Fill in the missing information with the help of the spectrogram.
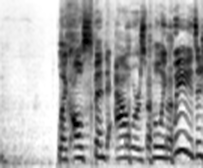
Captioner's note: laugh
